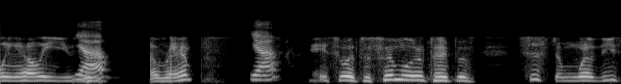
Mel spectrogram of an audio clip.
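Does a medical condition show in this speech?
Yes: cerebral palsy; voice is different.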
